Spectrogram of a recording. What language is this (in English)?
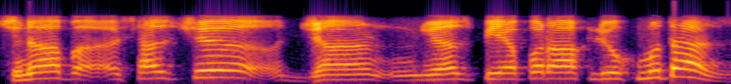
Kashmiri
